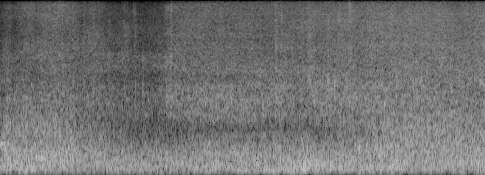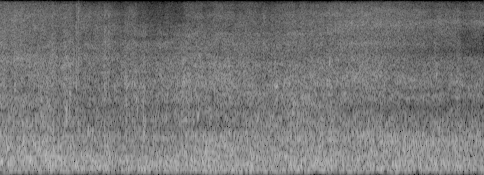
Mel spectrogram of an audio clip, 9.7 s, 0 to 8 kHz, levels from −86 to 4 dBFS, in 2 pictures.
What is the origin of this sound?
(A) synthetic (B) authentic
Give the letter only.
A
